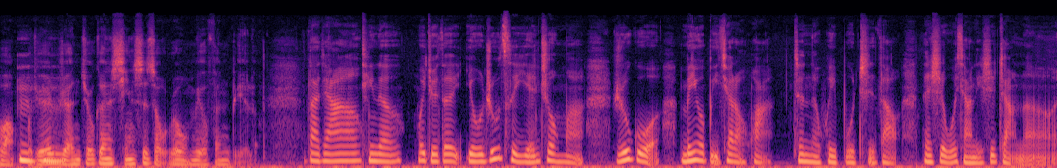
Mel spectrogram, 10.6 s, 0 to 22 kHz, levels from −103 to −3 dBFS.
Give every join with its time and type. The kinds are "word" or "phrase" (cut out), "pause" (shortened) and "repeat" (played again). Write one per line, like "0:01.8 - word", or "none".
0:03.0 - phrase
